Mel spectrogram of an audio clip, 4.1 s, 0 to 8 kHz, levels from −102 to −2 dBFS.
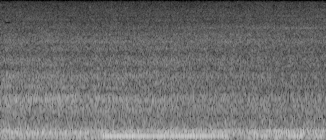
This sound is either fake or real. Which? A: real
